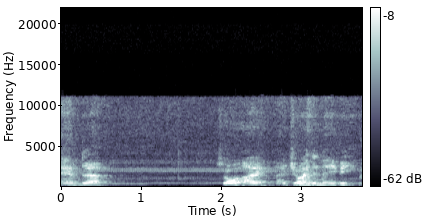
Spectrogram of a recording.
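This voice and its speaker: A man with an American accent speaks with fairly even intonation. There is audible room echo and noticeable background noise. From US Midwest, northwest Missouri. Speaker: Korean War-era Navy veteran. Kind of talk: family interview. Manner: halting, many hesitations.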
